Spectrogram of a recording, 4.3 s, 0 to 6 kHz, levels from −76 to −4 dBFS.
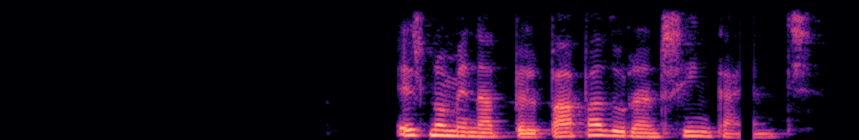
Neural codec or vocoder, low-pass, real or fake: none; 5.4 kHz; real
